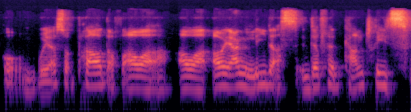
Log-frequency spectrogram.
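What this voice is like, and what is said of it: Imitates another person's accent. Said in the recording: “Ah, that's a perfect. ... That's a perfect accent, dude. I couldn't have even done it like that.”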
